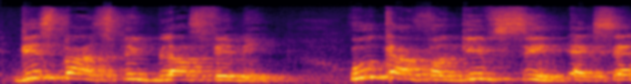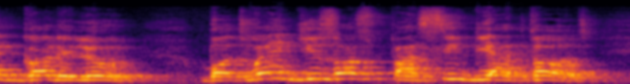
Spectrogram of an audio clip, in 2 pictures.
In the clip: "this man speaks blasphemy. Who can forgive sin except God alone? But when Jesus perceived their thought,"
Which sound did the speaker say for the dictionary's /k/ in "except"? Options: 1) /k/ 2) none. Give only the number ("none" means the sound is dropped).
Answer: 1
